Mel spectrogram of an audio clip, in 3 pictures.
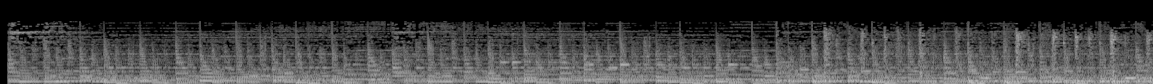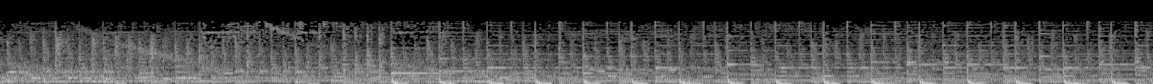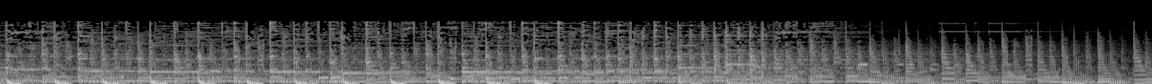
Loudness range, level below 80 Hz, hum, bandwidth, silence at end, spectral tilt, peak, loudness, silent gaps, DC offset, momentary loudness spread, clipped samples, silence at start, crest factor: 4 LU; -28 dBFS; none; 8 kHz; 0 s; -4.5 dB/octave; -4 dBFS; -23 LUFS; none; under 0.1%; 5 LU; under 0.1%; 0.05 s; 18 dB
